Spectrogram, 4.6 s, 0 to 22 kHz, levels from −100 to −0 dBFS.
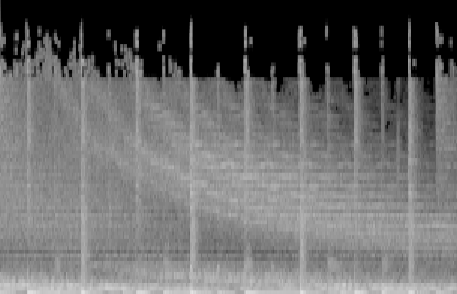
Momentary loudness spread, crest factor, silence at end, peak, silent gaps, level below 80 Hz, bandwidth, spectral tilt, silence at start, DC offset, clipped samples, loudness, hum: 3 LU; 16 dB; 0 s; -4 dBFS; none; -30 dBFS; over 20 kHz; -4.5 dB/octave; 0 s; 0.2%; under 0.1%; -22 LUFS; none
